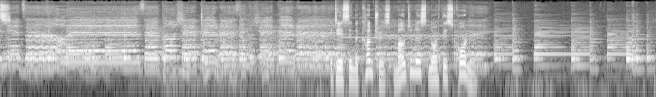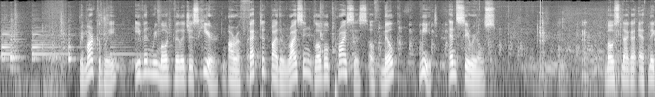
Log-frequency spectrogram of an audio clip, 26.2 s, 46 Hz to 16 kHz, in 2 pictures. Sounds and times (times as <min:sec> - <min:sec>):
Music: 0:00.0 - 0:15.8
Speech: 0:06.6 - 0:09.6, 0:14.8 - 0:23.0, 0:24.8 - 0:26.2.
